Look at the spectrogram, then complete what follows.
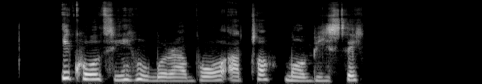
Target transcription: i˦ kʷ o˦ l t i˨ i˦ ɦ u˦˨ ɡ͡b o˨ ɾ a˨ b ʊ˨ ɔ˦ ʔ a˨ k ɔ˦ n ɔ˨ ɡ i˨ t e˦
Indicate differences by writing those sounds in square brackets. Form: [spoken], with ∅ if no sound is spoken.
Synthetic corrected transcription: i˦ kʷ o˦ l t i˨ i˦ ɦ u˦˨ ɡ͡b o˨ ɾ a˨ b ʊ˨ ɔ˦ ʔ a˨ [t] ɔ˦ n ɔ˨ [b] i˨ [s] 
